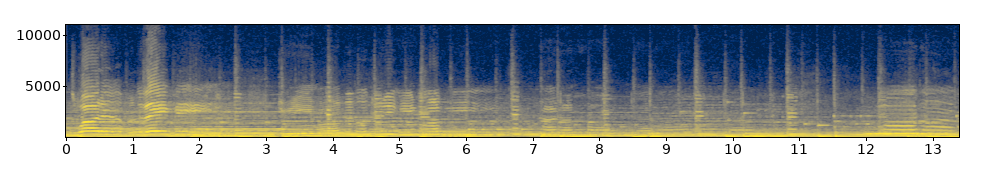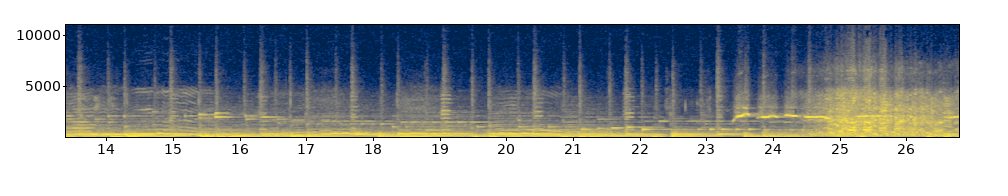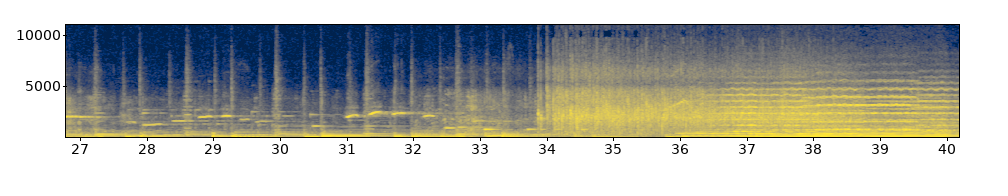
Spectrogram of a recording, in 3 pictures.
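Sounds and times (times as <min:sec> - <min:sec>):
steady band accompaniment: 0:00.0 - 0:40.1
speech: 0:00.1 - 0:00.6
person whistling a sweet wavering melody: 0:23.0 - 0:25.8, 0:26.8 - 0:32.8, 0:35.8 - 0:37.6
laughter: 0:24.4 - 0:28.1, 0:32.5 - 0:37.5.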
